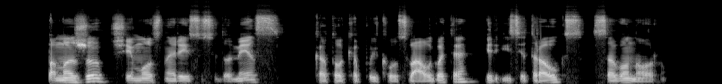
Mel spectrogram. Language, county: Lithuanian, Vilnius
